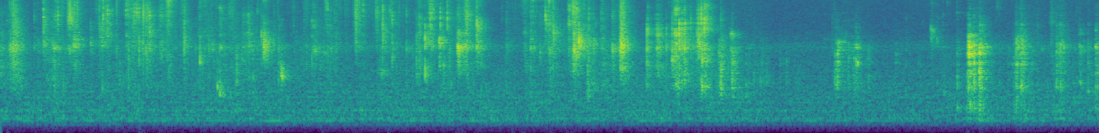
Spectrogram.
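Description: Plastic candy wrappers crinkling and rustling as they are unwrapped and handled: a dense run of crackles that thins out about seven seconds in.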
